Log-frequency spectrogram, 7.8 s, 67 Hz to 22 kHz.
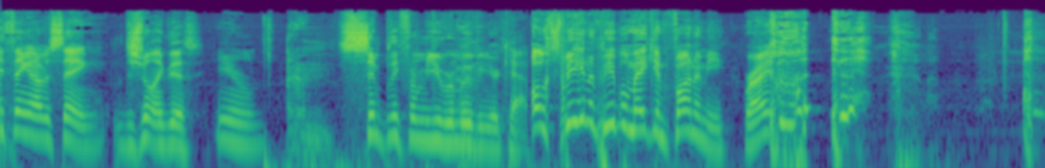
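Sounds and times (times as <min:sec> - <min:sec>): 
speech: 0:00.0 - 0:06.6
short breathy coughs: 0:05.7 - 0:07.0, 0:07.6 - 0:07.8.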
